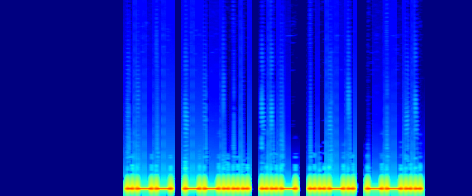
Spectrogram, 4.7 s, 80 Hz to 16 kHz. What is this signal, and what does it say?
Morse code, heard as a keyed tone, about 25 wpm, 700 Hz. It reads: W7UFZ
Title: USA Call Signs Repeated 3x 25wpm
